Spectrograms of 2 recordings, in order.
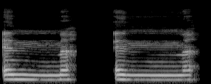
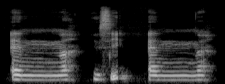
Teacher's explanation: the tip of your tongue is going to touch your upper front teeth. So if I say N, you can see the tip of my tongue here.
